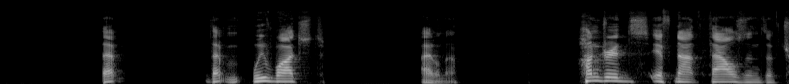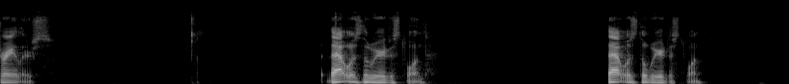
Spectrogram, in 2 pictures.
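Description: A man speaks into a close microphone in bursts, with pauses.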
